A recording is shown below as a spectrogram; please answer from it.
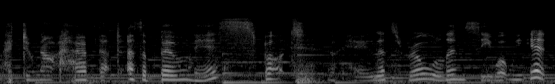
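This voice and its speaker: A woman's voice: medium pitch, a little slow, music in the background. A woman playing in an online tabletop roleplaying game, laughing often and thinking aloud with hesitant questions. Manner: giggly, hesitant, talks through ideas. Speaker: player.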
